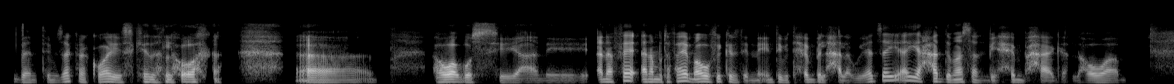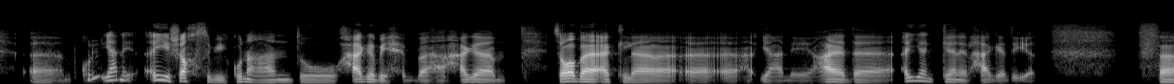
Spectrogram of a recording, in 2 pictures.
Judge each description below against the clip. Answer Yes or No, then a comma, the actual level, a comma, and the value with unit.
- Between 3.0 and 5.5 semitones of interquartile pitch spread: Yes, average, 3.6 semitones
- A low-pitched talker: Yes, low, 105 Hz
